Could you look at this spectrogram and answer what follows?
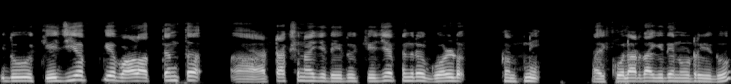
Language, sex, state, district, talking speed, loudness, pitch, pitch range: Kannada, male, Karnataka, Bijapur, 155 wpm, -17 LUFS, 155 Hz, 150-170 Hz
